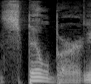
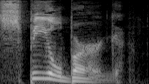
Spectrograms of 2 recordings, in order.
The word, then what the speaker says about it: Spielberg: That was Mike Evans, who, by the way, still doesn't know how to pronounce Spielberg's last name. He calls him Steven Spielberg. – Yeah. – He always does that. It's Spielberg, not Spielberg.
